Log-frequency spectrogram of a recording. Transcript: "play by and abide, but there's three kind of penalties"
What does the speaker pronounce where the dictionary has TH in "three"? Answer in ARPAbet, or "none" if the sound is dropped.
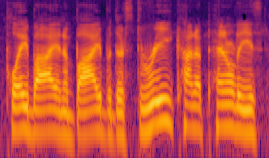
TH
